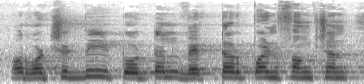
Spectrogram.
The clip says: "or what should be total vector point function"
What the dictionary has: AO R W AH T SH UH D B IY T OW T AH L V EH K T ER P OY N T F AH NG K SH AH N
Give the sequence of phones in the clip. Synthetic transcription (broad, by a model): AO R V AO T SH UH D B IY T OW T AH L V EH K T ER P OY N T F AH NG K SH AH N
